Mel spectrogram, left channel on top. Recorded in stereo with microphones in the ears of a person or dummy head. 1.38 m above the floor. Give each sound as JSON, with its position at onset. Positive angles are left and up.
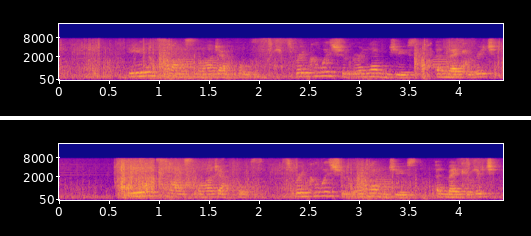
{"t": 0.7, "sound": "a woman speaking", "side_deg": -75, "distance_m": 1.3}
